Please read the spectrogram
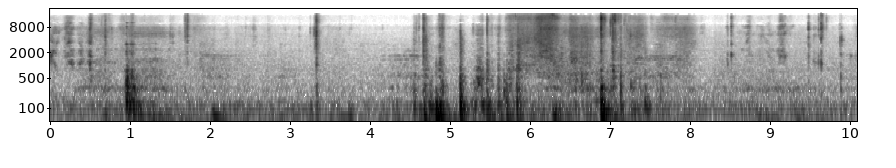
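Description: Faint handling sounds of small cardstock pieces being glued and pressed onto a paper box: soft rustling and tapping of paper, with a few light clicks.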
